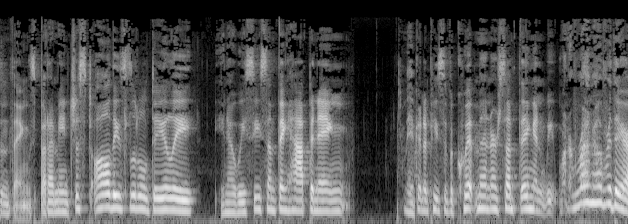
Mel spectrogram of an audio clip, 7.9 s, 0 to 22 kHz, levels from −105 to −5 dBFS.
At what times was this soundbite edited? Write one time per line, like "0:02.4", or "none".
0:05.2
